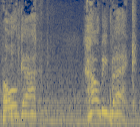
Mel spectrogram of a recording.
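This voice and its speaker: Gallant young soldier for a game: high-pitched, theatrical, unhurried, under loud music. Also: male voice, vocal fry, full character voice. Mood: tender, wistful. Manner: theatrical, exclamatory. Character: exuberant young soldier, gallant romantic, Alyosha. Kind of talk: video game voice acting.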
